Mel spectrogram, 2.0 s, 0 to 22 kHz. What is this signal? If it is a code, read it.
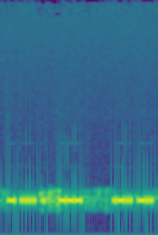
Morse code, heard as a keyed tone, about 53 wpm, spaced as for 34 wpm, 600 Hz. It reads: THE OLD
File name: archived / CRSnet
